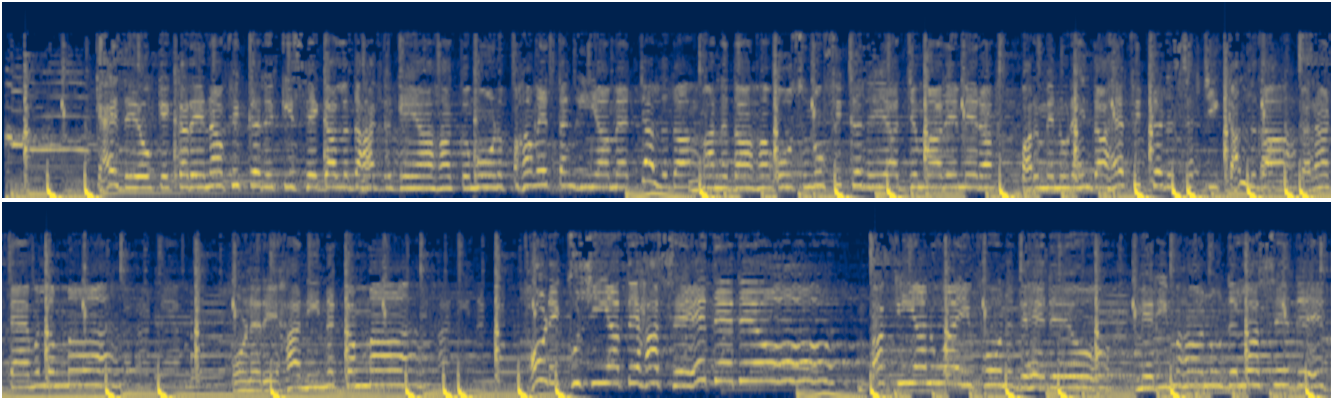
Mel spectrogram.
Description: punjabi

